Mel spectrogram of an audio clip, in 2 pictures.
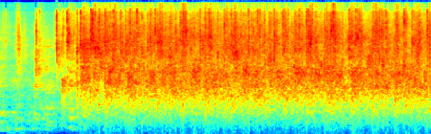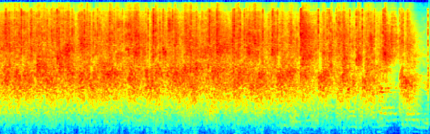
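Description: Loud, dense audience applause at a literary panel event, bursting in after a brief moment of quiet and continuing at full strength without letting up.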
